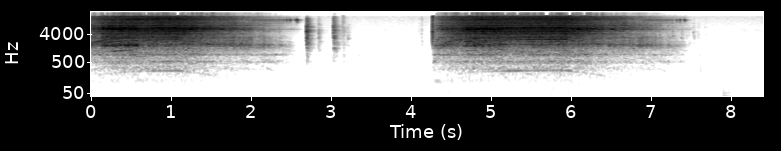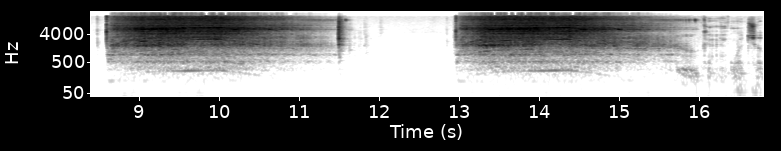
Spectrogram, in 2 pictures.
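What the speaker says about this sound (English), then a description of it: "I'm going to get it through the pasta machine on a thicker setting" Pasta machine cranking dough through its rollers on a thicker setting, four loud whirring runs of about three seconds each separated by short pauses, close and steady, with no talk over them.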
